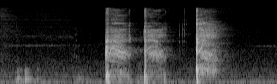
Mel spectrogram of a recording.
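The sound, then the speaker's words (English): Three sharp, harsh coughs in close succession, the first two quick together and the third after a brief pause, with a faint low murmur before them. “Finally, we got the cough.”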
